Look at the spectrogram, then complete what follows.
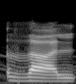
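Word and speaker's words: ذال: So the point of pronunciation of this letter is by touching tip of the tongue with the edges of upper front two teeth.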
